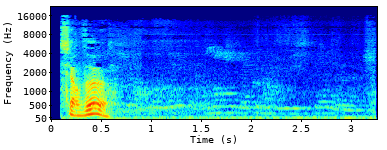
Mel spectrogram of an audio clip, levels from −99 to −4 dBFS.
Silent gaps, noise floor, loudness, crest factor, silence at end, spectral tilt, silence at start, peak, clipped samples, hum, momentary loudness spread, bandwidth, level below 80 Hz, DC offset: none; -50 dBFS; -24 LUFS; 22 dB; 0.05 s; -6 dB/octave; 0.1 s; -8 dBFS; under 0.1%; none; 28 LU; 16 kHz; -52 dBFS; under 0.1%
